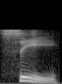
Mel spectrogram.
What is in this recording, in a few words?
"seas", us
